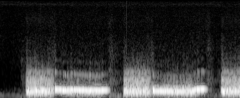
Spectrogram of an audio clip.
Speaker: wheezes are relatively high pitched and have a hissing or shrill quality and often suggest asthma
